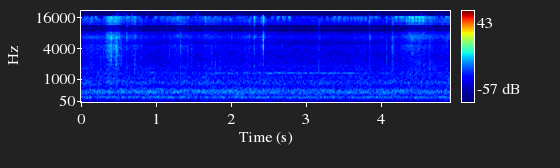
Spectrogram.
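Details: Honey bees of a newly captured swarm entering their hive with a beekeeper's help: constant dense buzzing hum and a few faint, sharp ticks.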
